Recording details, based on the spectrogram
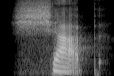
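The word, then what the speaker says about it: شب: This is a, a, like a in apple. So you should pronounce it shab, shab.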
